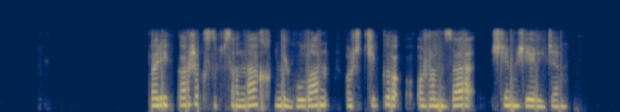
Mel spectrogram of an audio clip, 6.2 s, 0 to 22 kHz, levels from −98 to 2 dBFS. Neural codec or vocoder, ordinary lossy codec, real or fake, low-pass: none; Opus, 16 kbps; real; 7.2 kHz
